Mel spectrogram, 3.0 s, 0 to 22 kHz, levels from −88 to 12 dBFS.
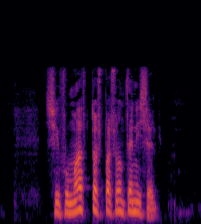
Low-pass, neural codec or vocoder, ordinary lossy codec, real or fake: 7.2 kHz; none; MP3, 96 kbps; real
